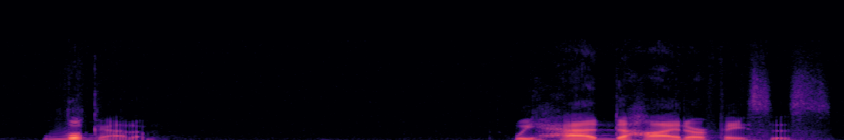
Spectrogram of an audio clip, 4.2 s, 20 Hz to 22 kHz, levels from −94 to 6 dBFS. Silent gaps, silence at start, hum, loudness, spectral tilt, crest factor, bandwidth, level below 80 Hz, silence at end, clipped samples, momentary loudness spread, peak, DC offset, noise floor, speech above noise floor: none; 0.25 s; none; -32 LUFS; -6.5 dB/octave; 24 dB; 11 kHz; -68 dBFS; 0.3 s; under 0.1%; 22 LU; -10 dBFS; under 0.1%; -82 dBFS; 49 dB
